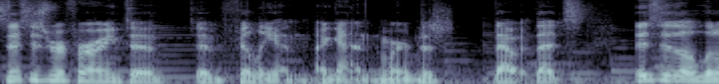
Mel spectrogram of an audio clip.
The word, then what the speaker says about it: Fillian: of the the whole fillian situation first of all uh her name is not Vivian her name is not livan uh it's fillian that's your first update it's it's fillian um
